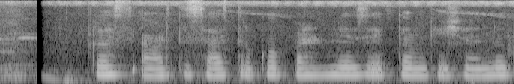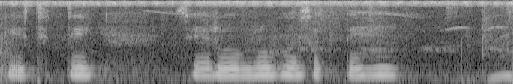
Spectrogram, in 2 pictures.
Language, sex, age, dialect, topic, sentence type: Hindi, female, 18-24, Kanauji Braj Bhasha, banking, statement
